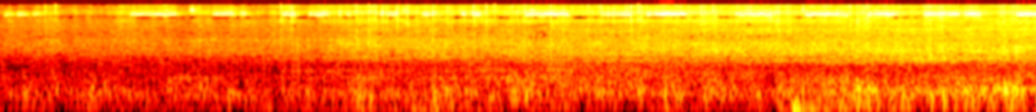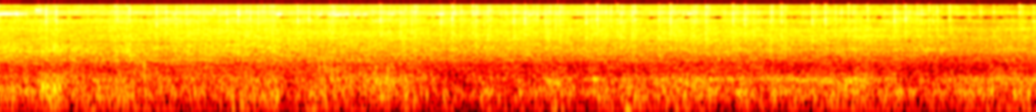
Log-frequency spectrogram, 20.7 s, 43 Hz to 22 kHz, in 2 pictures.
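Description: A model Odakyu Romancecar 50000 VSE train running on model railway track: a light, rapid clicking and rattling of its small wheels on the rails, with a faint high whine that comes and goes in the first half.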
